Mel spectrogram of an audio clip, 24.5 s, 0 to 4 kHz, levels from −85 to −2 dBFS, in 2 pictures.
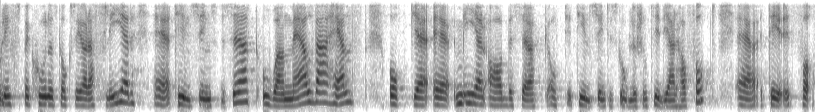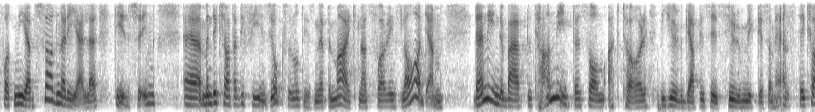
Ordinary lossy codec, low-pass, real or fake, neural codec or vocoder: Opus, 64 kbps; 3.6 kHz; fake; codec, 24 kHz, 0.9 kbps, WavTokenizer, medium speech release version 1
